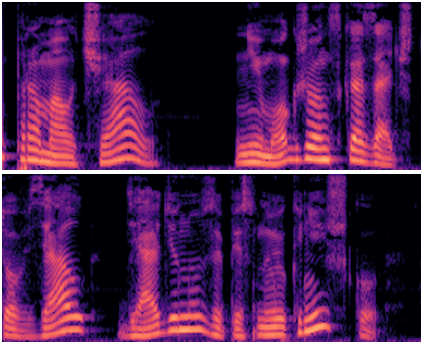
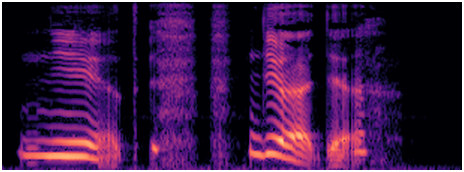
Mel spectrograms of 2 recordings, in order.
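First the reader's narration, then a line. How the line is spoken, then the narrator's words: Sobbing mumble in pain, fear. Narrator (Russian): всхлипывая от боли и страха, пробормотал Эрн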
